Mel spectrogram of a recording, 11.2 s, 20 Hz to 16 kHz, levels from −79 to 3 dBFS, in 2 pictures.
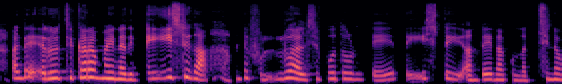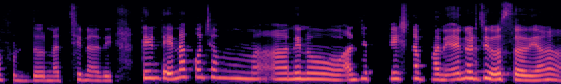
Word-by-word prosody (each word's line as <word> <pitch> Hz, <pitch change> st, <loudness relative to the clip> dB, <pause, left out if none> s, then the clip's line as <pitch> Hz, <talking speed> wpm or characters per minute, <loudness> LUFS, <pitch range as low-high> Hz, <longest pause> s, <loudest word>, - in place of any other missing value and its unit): అంటే 290 Hz, +2 st, +1 dB, 0.2 s
రుచికరమైనది 290 Hz, -4 st, +3 dB
టేస్ట్‌గా 310 Hz, +1 st, +2 dB, 0.3 s
అంటే 260 Hz, +3 st, -7 dB
ఫుల్ 250 Hz, +5 st, -8 dB
అలసిపోతూ 260 Hz, +2 st, -3 dB
ఉంటే 230 Hz, -4 st, -10 dB, 0.3 s
టేస్టీ 275 Hz, -1 st, -7 dB, 0.2 s
అంటే 210 Hz, +2 st, -2 dB
నాకు 220 Hz, -1 st, -6 dB
నచ్చిన 205 Hz, +5 st, -5 dB
ఫుడ్డు 190 Hz, -2 st, -5 dB
నచ్చినది 190 Hz, 0 st, -5 dB, 0.3 s
తింటే 300 Hz, -3 st, +4 dB
నాకు 335 Hz, 0 st, +3 dB
కొంచెం 330 Hz, -1 st, -1 dB, 0.5 s
ఆహ్, 250 Hz, 0 st, +3 dB
నేను 255 Hz, -1 st, +4 dB, 0.4 s
అంటే 245 Hz, +4 st, -1 dB, 0.3 s
చేసిన 270 Hz, +1 st, 0 dB, 0.2 s
పని 230 Hz, -2 st, +2 dB
ఎనర్జీ 285 Hz, 0 st, +4 dB
వస్తది, 225 Hz, -5 st, +4 dB
ఆ! -, -, +1 dB
255 Hz, 130 wpm, -25 LUFS, 225-285 Hz, 0.5 s, తింటే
